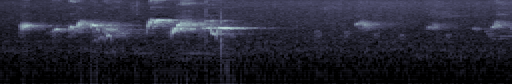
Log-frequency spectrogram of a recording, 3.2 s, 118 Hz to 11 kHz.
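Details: Hòa Bình decoy red-whiskered bulbul singing hard in the 'ché' style at a trap, 18 December 2016: a quick run of tumbling, rolling notes in the first half, then a few soft chirps.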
